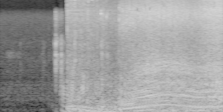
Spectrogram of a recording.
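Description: A car engine roars loudly.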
